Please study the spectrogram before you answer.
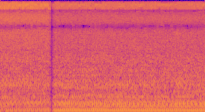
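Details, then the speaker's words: Twin-tub washing machine, formerly with dead wash tub and slow spin tub, after repairs including capacitor replacement, spin-dry test: brief dip then smooth, constant low drone, no rattles or rubbing; spin tub runs normally. "โอเคเดี๋ยวตอนนี้ครับปั่นแห้งกันนะครับลองดูครับอ่าก็เรียบร้อยก็ได้ครับ"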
